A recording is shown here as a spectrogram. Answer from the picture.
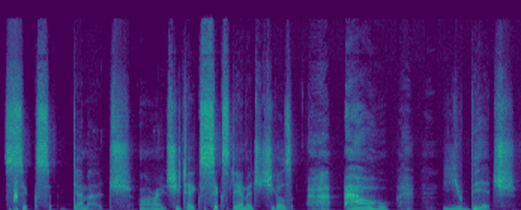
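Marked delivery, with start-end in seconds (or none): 4.6-6.9 higher mock cry of pain; acted "ow" from taking a hit; pained outburst. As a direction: play a hurt, indignant yelp. Acted cry of an injured character.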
